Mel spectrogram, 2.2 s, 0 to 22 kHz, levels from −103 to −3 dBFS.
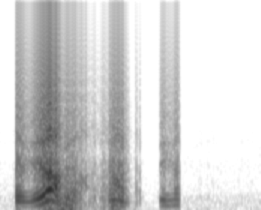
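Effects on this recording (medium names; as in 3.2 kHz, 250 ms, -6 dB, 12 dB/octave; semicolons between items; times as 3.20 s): phasing stages 4, 3 Hz, lowest notch 570–1300 Hz; aliases and images of a low sample rate 1.1 kHz, jitter 20%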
